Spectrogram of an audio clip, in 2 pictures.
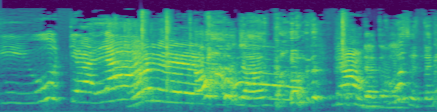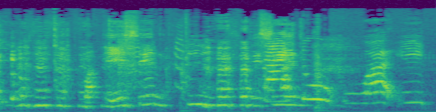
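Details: Adult woman talking to a child; typical adult speech.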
